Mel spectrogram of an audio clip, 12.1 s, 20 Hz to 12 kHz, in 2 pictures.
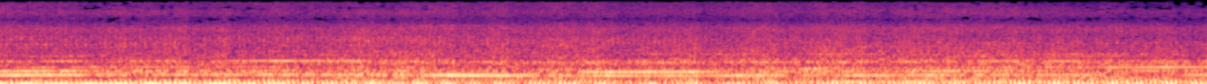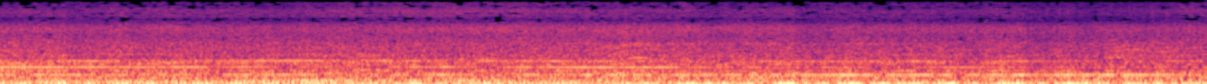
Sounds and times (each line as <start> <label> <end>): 0.0 Street cleaning 12.0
